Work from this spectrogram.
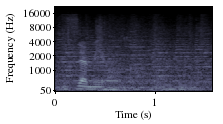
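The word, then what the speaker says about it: Dzemael: The D is silent. Zemiel.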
